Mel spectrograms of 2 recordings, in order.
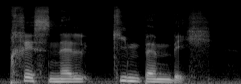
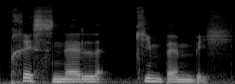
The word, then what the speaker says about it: Presnel Kimpembe: So, how do you pronounce his name? You will say Presnel Kimpembe. Presnel Kimpembe. I repeat slowly. Presnel Kimpembe.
